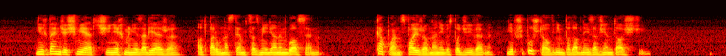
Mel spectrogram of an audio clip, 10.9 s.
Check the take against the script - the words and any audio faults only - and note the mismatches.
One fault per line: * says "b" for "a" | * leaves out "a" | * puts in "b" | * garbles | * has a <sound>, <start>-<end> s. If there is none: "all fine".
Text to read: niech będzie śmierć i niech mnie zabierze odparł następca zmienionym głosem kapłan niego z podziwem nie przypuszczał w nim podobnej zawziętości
* puts in "spojrzał na"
